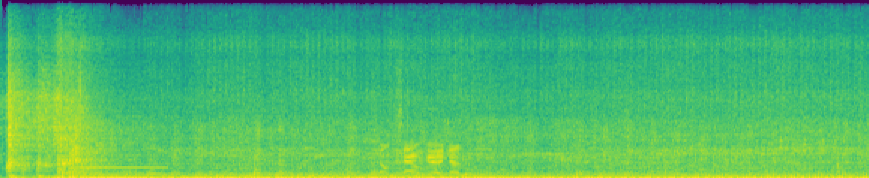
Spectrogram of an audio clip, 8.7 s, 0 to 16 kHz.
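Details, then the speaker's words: Dodge Neon SRT-4 in freezing weather, P0304 with the check-engine light blinking: cylinder 4 active misfire from no spark (P0456 EVAP also stored). The cold idle is a heavy, lumpy rumble that never evens out, running rough. "yeah running pretty rough uh I don't know how if it's coming through the camera but it's in bad shape"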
